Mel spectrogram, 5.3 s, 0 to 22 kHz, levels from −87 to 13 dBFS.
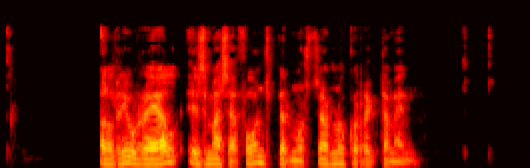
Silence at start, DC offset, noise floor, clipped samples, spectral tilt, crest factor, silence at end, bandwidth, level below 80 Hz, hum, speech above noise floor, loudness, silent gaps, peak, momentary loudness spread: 0.05 s; under 0.1%; under -90 dBFS; under 0.1%; -5 dB/octave; 22 dB; 1.15 s; 11.5 kHz; -62 dBFS; none; over 65 dB; -25 LUFS; none; -6 dBFS; 12 LU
